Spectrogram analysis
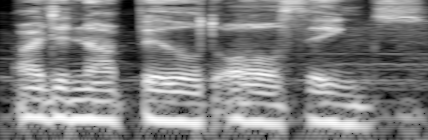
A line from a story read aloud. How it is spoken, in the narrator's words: Orin grumbled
